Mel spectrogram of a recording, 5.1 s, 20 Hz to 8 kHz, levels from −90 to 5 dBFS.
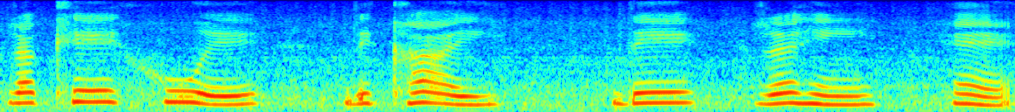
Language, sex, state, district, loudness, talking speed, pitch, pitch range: Hindi, female, Madhya Pradesh, Dhar, -14 LUFS, 70 wpm, 260 Hz, 235-275 Hz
